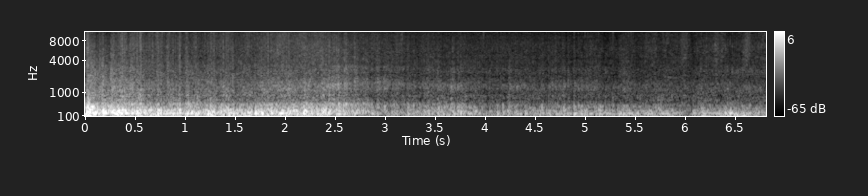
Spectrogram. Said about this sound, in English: Sound like thunder? Oh, yeah. Yeah, absolutely. These are just BBs inside of a party balloon. So a couple of blown-up balloons with BBs inside it. We shook them, and then as that kind of... It really sounds like a storm is rolling in.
